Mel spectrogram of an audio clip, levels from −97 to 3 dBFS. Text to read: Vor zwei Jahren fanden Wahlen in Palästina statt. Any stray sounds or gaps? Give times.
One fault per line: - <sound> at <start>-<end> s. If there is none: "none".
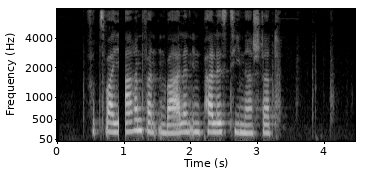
- dropout at 0.9-1.0 s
